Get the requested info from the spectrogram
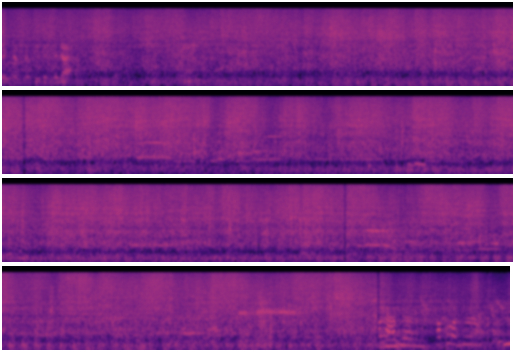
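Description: Several rakes and brooms scraping and rustling through heaps of dry bamboo leaves on bare ground: a steady dry hiss made of many small scrapes.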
